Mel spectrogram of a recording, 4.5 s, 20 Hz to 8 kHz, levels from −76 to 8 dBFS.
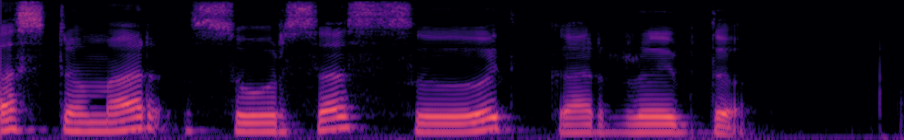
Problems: background sounds at intervals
